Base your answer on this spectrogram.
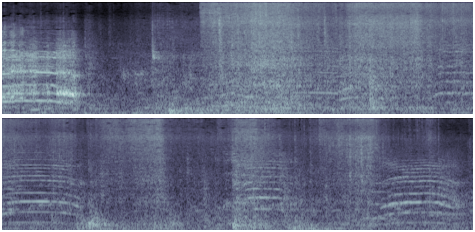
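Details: Ardi goats kept by a Kuwaiti breeder: a loud rushing noise fills the opening seconds, then short wavering bleats recur from several animals every second or two over steady background noise.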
